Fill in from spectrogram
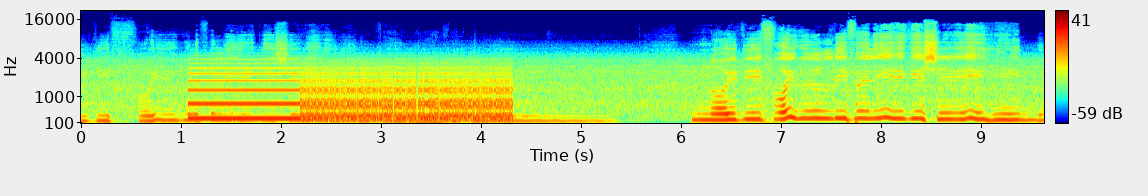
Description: POCSAG pager data (512 baud), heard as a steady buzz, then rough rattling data, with radio hiss.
